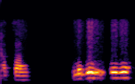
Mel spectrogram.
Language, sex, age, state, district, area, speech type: Punjabi, male, 45-60, Punjab, Barnala, rural, conversation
